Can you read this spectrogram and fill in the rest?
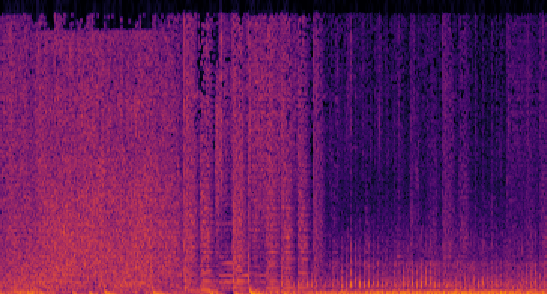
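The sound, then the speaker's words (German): A helicopter roars, its rotor thumping in a steady rapid chop over a dense wash of engine and wind noise, loud and continuous throughout; a rescue helicopter taking off and flying to emergency missions. “Heute heben wir ab und zwar mit dem Hubschrauber geht's zu den Einsätzen.”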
